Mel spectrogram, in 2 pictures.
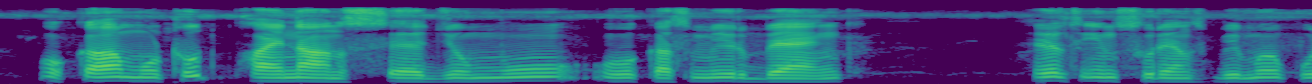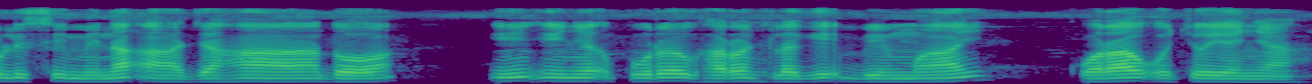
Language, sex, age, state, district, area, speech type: Santali, male, 30-45, West Bengal, Birbhum, rural, read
